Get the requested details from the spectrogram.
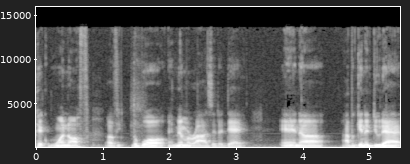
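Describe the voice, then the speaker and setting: A normal speaking voice, with an American accent. It moves at a moderate pace with fairly even intonation. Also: man, fairly low pitch for a man. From New Jersey, East Orange. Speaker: preacher and photographer. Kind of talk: testimony.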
